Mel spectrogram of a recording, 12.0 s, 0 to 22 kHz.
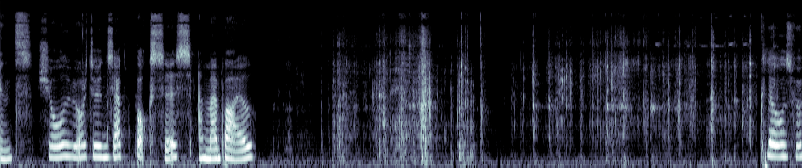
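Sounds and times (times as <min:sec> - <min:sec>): card and plastic rustling: 0:04.0 - 0:11.4
cardboard packaging being opened: 0:04.1 - 0:11.4.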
